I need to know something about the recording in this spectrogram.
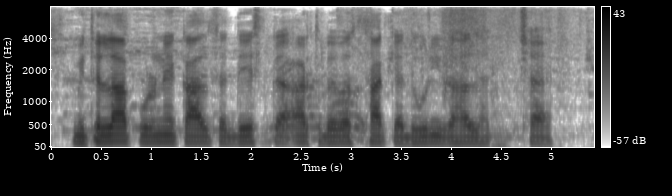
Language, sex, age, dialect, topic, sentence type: Maithili, male, 18-24, Bajjika, banking, statement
